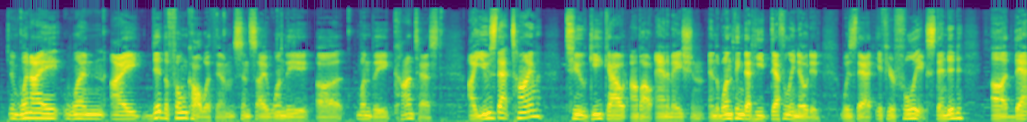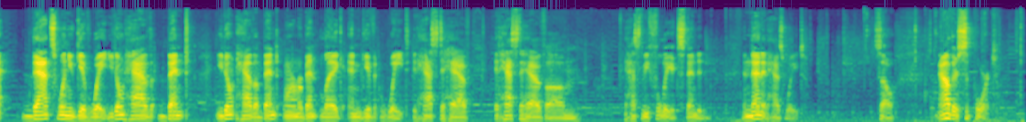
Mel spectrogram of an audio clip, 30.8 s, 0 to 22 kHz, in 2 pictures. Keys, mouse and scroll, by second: 1.5-3.0 drag, 3.4 right click, 5.2 click.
